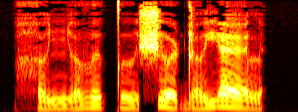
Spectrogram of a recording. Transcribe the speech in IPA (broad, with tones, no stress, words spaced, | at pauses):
hə˧˩˧ɲə˧˩˧ðɨ˦ t̪ɯ˧˩ʃɯ˥˩ ɖə˧˩˧jɛ˥˩l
